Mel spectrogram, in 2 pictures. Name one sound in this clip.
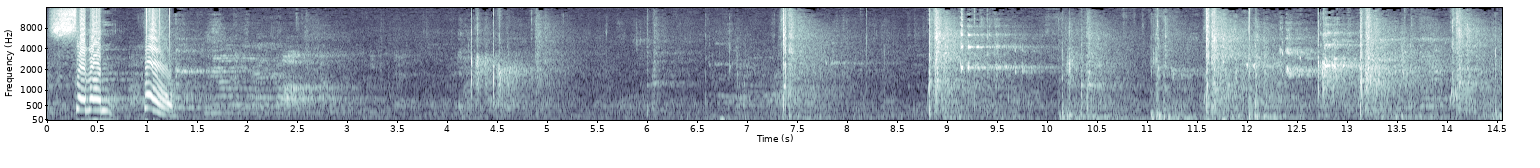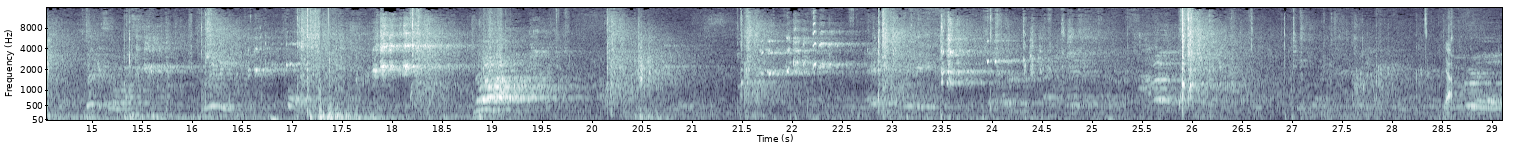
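Badminton rackets strike shuttlecocks with sharp pops in a large echoing hall.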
